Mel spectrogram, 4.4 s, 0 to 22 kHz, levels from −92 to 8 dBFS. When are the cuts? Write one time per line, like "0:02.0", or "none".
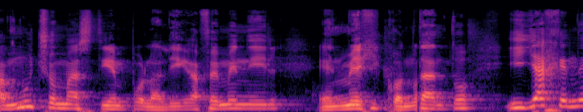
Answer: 0:03.1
